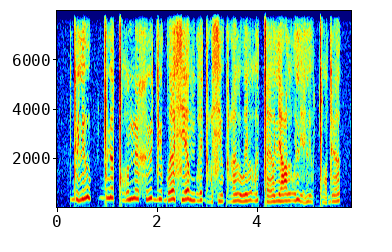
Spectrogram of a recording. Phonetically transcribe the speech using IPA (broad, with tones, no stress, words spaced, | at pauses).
dʉ˧˩˧lʲu˧˥˧ | ɡ͡ǀʉ˥˧ə̯ǀɔ̤˨˦l mø˥˧xʉ˧˥˧ dy˥˧ ɡʷɛ˧˥˧ə̯sʲɛ˧˥˧ə̯ ŋʷɛ̤˦˥ɪ̯ɡɑ̤˨˦sʲu˨˦ ɡɑ̤˨˦ə̯lu˨˦ɪ̯ lɔ̤˦˥lʲǀɛ˨˦ʊ̯ lʲɑ˦˥ lo̤˦˥lʲɛ̤˧˩˧ lʲo̤˧˩˧ɡ͡ǀɔ˧˩˧dø˦˥ə̯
